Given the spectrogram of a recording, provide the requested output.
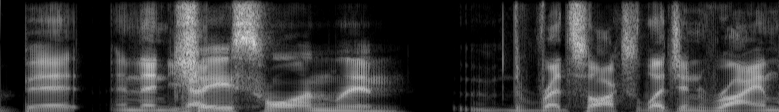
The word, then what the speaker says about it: Lin: well how did you say Jeremy Lin noon Lin that's how you pronounce it it's been a long time since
